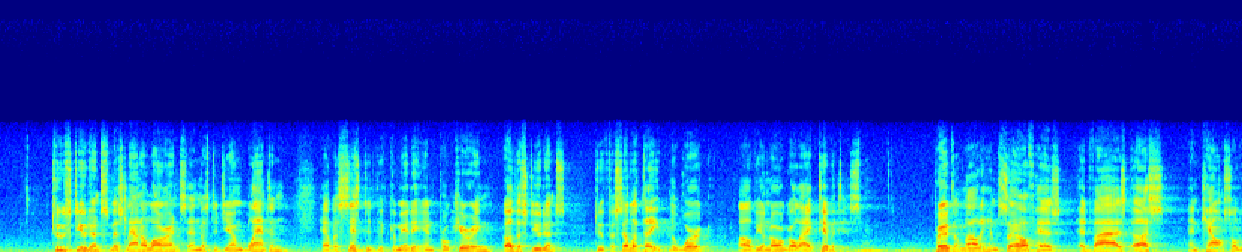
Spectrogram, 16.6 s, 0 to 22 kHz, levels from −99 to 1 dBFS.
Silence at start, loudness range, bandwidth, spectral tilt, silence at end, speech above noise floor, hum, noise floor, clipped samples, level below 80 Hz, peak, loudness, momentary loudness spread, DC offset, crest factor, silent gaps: 0 s; 4 LU; 11 kHz; -4 dB/octave; 0 s; 23 dB; none; -48 dBFS; under 0.1%; -62 dBFS; -6 dBFS; -25 LUFS; 14 LU; under 0.1%; 20 dB; none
